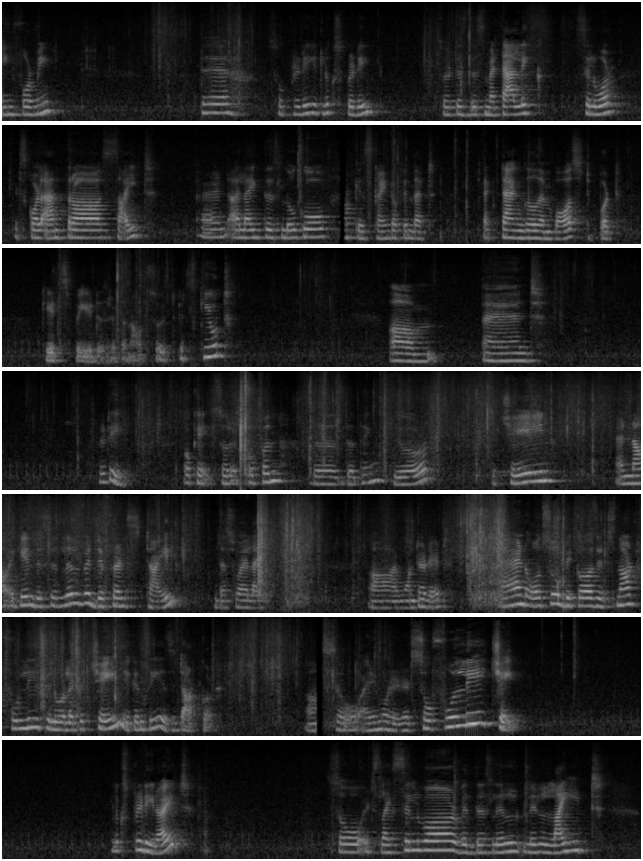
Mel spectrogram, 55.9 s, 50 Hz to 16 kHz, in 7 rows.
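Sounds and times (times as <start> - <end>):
tissue paper rustling: 1.8 - 3.3, 5.2 - 6.9, 16.5 - 18.9, 19.5 - 20.4, 22.6 - 45.0.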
